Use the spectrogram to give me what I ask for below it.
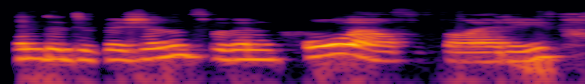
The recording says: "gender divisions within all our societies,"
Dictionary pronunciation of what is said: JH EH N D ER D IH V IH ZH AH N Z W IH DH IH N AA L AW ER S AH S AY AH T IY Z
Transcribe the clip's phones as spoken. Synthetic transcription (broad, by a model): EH N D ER D IH V IH ZH AH N Z W IH DH IH N AA L AW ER S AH S AY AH T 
